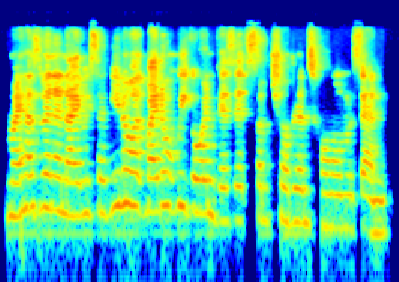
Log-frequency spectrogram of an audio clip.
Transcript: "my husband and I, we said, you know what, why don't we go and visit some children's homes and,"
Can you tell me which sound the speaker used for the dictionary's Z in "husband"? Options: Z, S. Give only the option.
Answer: Z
